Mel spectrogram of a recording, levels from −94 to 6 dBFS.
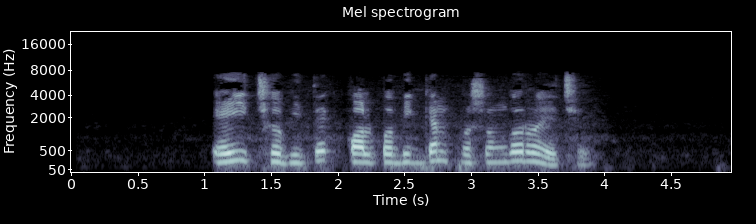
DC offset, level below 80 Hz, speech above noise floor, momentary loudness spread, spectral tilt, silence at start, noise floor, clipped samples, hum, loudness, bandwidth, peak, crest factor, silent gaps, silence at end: under 0.1%; -56 dBFS; 59 dB; 10 LU; -5 dB/octave; 1.05 s; -79 dBFS; under 0.1%; none; -20 LUFS; 7.6 kHz; -2 dBFS; 20 dB; none; 1.05 s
